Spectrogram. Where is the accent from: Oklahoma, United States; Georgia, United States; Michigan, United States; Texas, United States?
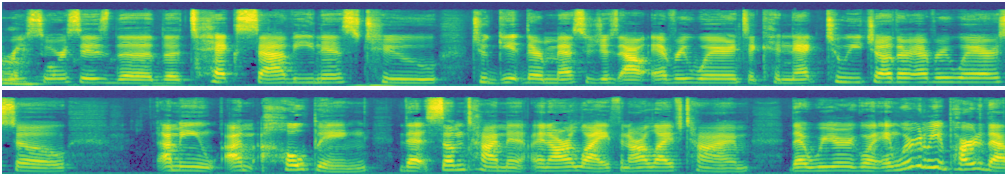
Georgia, United States; Augusta; I'm from Augusta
